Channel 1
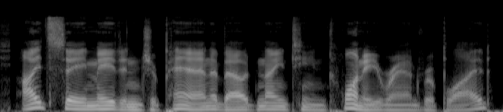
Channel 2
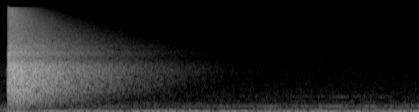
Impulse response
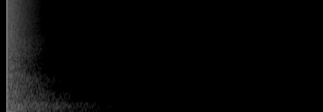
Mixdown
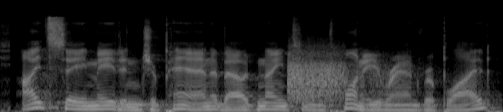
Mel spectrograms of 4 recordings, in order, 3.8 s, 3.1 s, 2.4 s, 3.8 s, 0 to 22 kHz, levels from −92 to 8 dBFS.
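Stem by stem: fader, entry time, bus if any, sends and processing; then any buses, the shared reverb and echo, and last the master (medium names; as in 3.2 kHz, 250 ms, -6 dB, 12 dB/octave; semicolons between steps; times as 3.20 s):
-3.0 dB, 0.00 s, send -13.5 dB, no echo send, peaking EQ 520 Hz -7 dB 0.39 oct
-7.0 dB, 2.10 s, no send, echo send -4.5 dB, expander -47 dBFS; low-pass 1.1 kHz 12 dB/octave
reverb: on, RT60 0.80 s, pre-delay 4 ms
echo: delay 71 ms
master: band-stop 830 Hz, Q 12; peak limiter -31 dBFS, peak gain reduction 11 dB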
